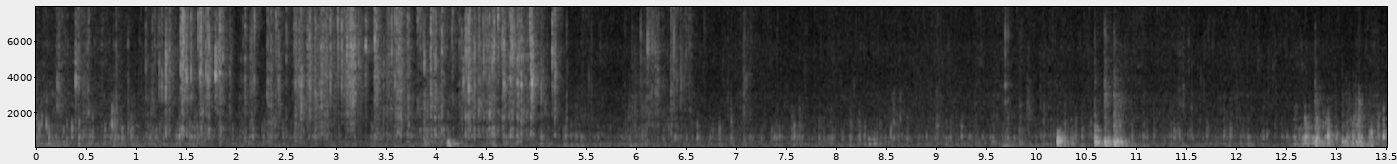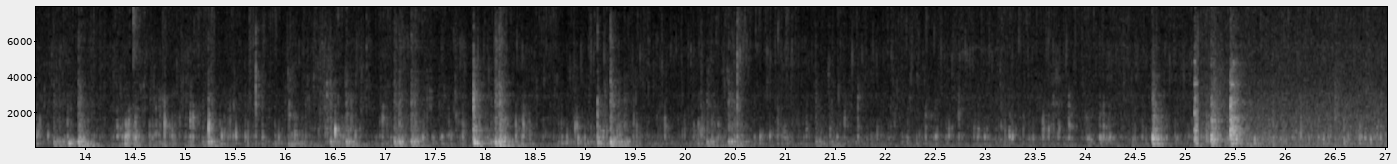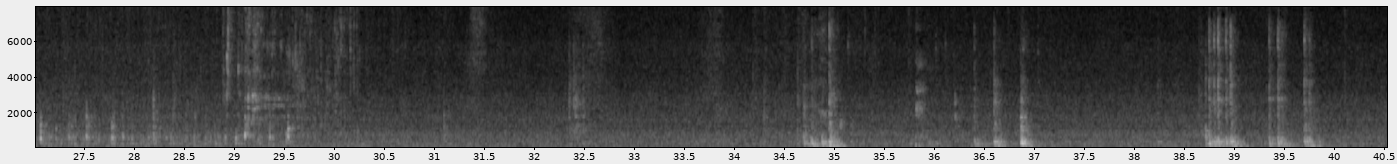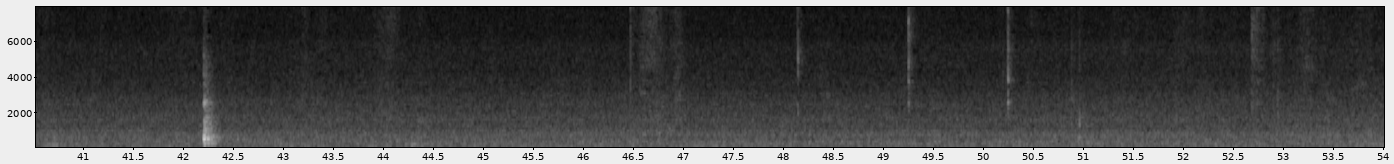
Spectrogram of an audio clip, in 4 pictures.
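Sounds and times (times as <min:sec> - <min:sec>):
foil sachets crinkling: 0:00.0 - 0:06.7
water pouring: 0:00.0 - 0:07.5, 0:28.8 - 0:30.4
pot of broth boiling: 0:00.0 - 0:45.8.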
